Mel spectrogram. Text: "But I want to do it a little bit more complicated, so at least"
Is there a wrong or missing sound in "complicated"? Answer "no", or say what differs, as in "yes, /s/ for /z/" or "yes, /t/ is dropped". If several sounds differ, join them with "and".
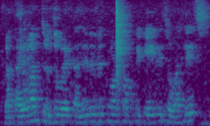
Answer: yes, /l/ is dropped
